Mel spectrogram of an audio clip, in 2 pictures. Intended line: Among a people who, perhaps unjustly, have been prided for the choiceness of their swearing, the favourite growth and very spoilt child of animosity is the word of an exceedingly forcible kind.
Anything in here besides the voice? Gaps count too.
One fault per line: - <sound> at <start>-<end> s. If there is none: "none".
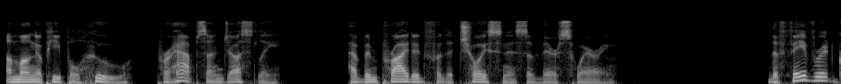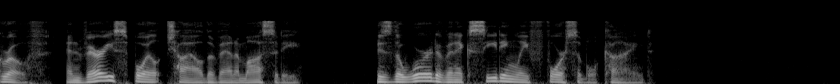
none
